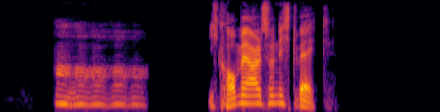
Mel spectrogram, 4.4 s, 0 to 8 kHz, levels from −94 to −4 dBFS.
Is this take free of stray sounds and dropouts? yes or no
no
